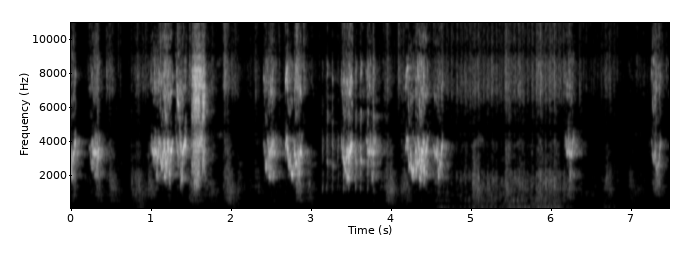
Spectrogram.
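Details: Budgerigars chirping in bright, clipped bursts with brief pauses, while a low rumbling noise runs underneath for a couple of seconds midway.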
